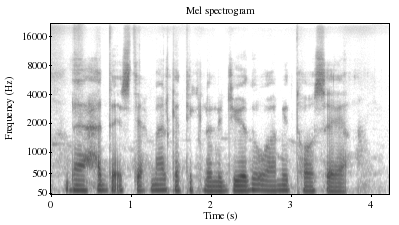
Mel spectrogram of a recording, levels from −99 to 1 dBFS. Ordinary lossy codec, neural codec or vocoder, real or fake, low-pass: none; codec, 44.1 kHz, 7.8 kbps, DAC; fake; none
